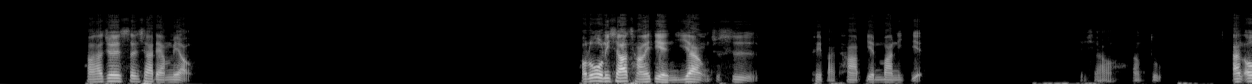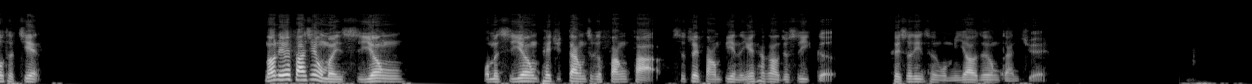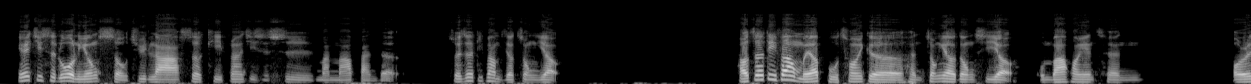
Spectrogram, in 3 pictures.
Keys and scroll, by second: 11.2 ctrl+z.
